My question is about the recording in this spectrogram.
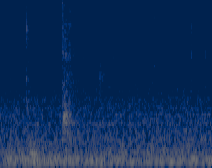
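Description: Dry-erase marker ticking against a whiteboard as points are marked on a graph: two faint ticks in the first second, over a steady low room hum.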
